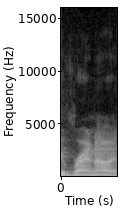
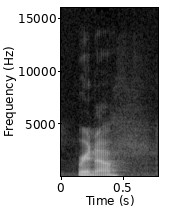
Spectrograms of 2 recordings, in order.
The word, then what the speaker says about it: Rinna: Yeah, you say Jen Shaw and you also say Renner instead of Rinna.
